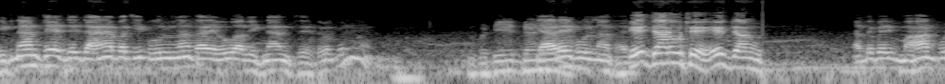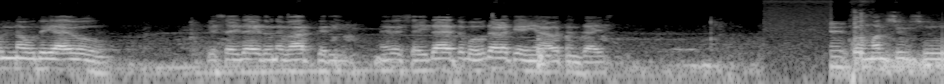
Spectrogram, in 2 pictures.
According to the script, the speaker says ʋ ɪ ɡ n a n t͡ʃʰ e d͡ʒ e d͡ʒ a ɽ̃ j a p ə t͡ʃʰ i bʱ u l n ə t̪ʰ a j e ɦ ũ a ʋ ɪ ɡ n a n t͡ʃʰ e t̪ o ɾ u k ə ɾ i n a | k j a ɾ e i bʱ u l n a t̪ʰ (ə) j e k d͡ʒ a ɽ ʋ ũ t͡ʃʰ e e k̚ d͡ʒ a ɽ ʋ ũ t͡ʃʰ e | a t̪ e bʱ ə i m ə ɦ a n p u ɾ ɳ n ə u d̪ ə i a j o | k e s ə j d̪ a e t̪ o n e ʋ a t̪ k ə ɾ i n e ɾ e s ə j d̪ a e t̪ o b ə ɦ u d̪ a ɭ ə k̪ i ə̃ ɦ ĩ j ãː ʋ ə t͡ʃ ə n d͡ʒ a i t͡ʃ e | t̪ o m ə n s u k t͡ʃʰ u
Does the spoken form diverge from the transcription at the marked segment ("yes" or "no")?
yes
